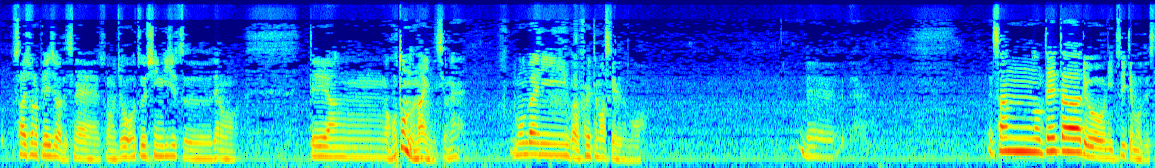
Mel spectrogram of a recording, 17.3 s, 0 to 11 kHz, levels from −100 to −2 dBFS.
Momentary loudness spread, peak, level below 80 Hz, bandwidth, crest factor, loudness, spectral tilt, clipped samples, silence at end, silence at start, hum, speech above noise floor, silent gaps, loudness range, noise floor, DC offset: 20 LU; -8 dBFS; -64 dBFS; 10.5 kHz; 20 dB; -26 LUFS; -6 dB/octave; under 0.1%; 0 s; 0 s; none; 27 dB; none; 21 LU; -53 dBFS; under 0.1%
